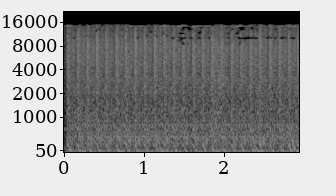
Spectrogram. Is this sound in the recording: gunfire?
yes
